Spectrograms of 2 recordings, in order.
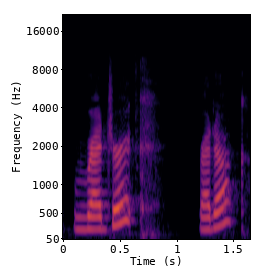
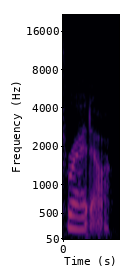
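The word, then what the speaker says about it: Ridoc: And then Reddock. Oh crap. Riddock. But Riddock. they pronounce it in the audiobook, and I remember being like, oh crap. I think it's Riddock.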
